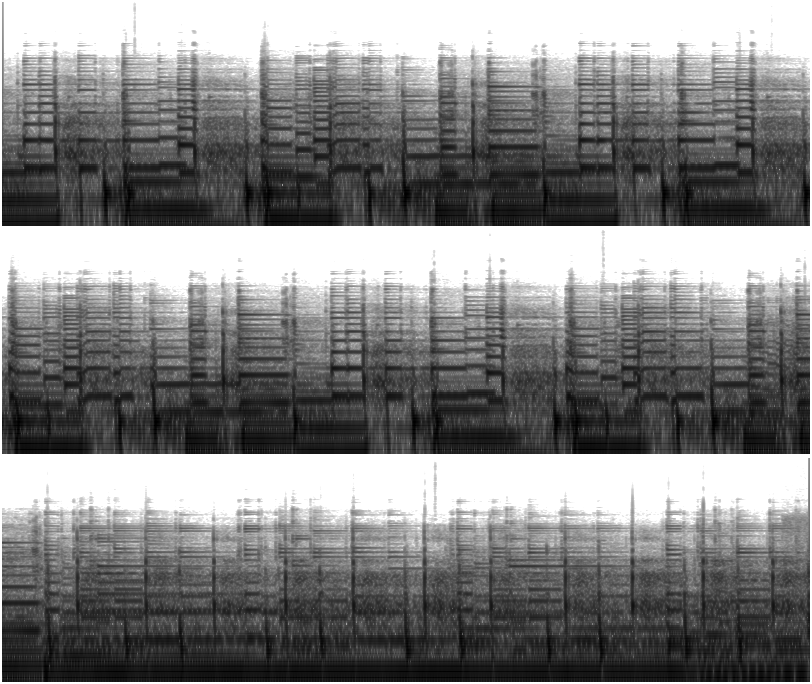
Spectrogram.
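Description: Electric bass guitar playing a solo instrumental piece: a run of plucked notes and chords, with a held low note underneath from about sixteen seconds in.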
